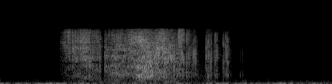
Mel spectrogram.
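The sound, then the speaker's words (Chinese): Stockings being torn open make a sustained raspy ripping sound, followed by a few short, sharper tears as it ends. The sound is fairly quiet, with no talking. “那还有另外一条的丝袜也可以撕开哦，你要不要试试看？”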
